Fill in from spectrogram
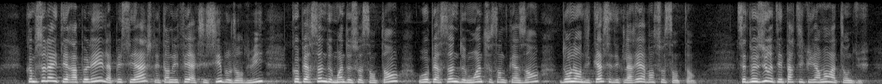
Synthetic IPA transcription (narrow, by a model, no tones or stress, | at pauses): kɔmsəlaet̪ɛʁapəlelapeseaʃnɛt̪ɑ̃nefɛaksesibloʒuʁd̪ɥikopɛʁsɔnd̪əmwɛ̃d̪əswasɑ̃t̪ɑ̃uopɛʁsɔnd̪əmwɛ̃d̪əswasɑ̃t̪̚kʲɛ̃zɑ̃d̪ɔ̃ləɑ̃d̪ikʲapsɛd̪eklaʁeavɑ̃swasɑ̃t̪ɑ̰̃ | sɛt̪məzyʁet̪ɛpaʁt̪ikʲyljɛʁmɑ̃at̪ɑ̃d̪y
